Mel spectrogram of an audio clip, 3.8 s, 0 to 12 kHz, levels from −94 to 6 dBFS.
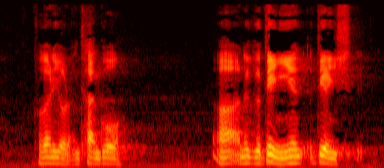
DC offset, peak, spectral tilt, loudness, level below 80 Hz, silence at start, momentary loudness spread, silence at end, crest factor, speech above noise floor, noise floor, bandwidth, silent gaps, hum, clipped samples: under 0.1%; -14 dBFS; -4.5 dB/octave; -34 LUFS; -70 dBFS; 0.4 s; 10 LU; 0.2 s; 22 dB; 32 dB; -65 dBFS; 11 kHz; none; none; under 0.1%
